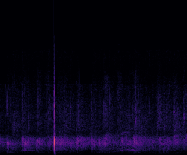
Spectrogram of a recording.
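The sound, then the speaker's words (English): A crowd applauds steadily for members back from college, a dense wash of many hands clapping at an even level, with one sharper, louder clap standing out briefly at the start. “Can we give a hand of applause?”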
